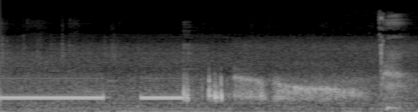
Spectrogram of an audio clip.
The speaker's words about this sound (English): I'm going to give him a little call on this cell phone here.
